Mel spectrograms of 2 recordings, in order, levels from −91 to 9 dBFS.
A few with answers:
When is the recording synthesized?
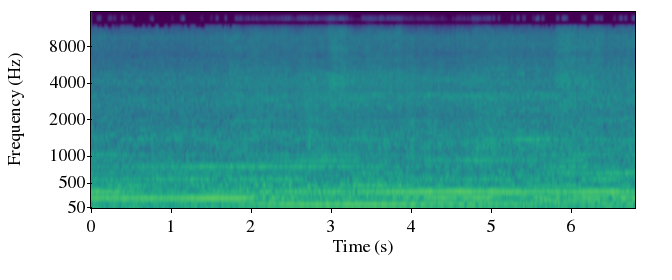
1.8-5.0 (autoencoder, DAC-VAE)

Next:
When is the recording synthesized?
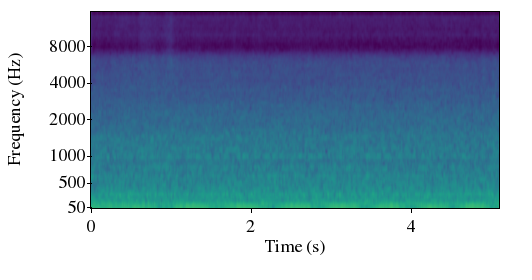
0.0-3.1 (autoencoder, DAC-VAE)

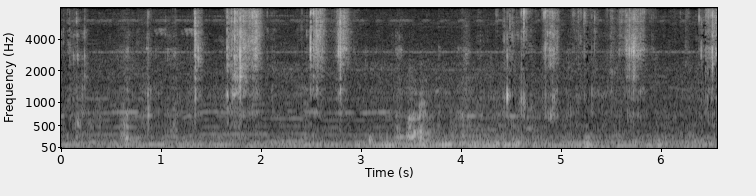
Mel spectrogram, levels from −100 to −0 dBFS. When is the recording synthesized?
none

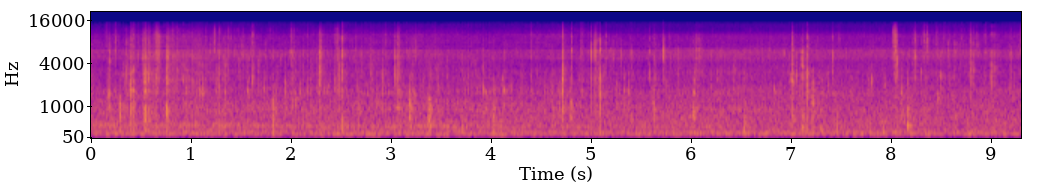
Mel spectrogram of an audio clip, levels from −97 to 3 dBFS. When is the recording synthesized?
0.0-1.1 (autoencoder, DAC-VAE); 2.2-5.0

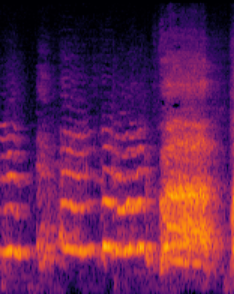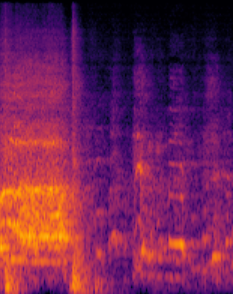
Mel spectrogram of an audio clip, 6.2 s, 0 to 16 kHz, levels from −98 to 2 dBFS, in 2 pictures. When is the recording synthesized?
0.7-1.5 (autoencoder, DAC-VAE); 2.4-6.2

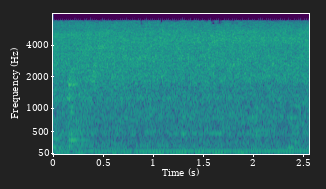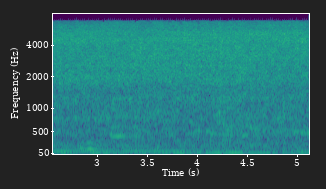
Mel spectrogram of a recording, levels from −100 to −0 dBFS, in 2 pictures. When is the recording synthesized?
0.0-0.8 (autoencoder, DAC-VAE); 1.9-3.7; 4.2-5.1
